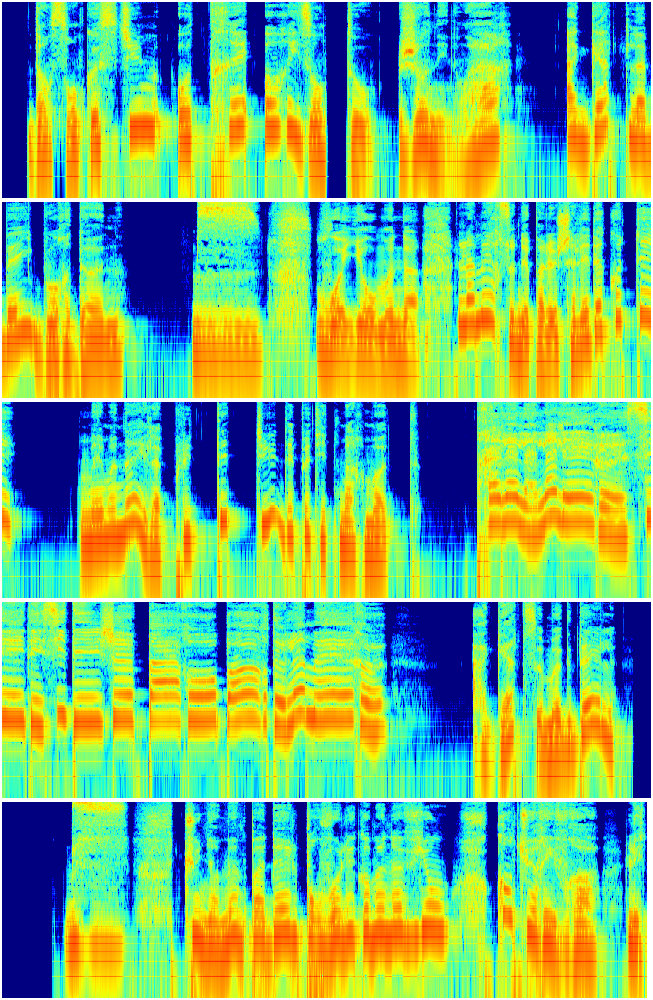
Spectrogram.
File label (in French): Narration Conte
